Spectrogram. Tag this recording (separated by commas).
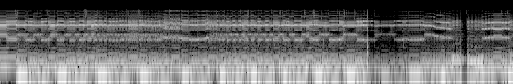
Music, Sampler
